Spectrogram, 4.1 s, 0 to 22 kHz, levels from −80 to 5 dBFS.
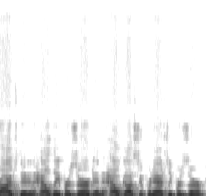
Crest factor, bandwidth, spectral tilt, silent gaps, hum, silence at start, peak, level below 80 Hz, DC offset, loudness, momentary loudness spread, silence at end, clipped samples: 12 dB; 8.4 kHz; -9.5 dB/octave; none; none; 0 s; -6 dBFS; -52 dBFS; under 0.1%; -20 LUFS; 4 LU; 0 s; under 0.1%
